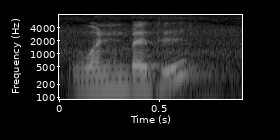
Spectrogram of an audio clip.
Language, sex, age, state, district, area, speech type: Tamil, female, 30-45, Tamil Nadu, Chengalpattu, urban, read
